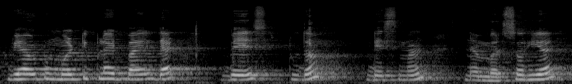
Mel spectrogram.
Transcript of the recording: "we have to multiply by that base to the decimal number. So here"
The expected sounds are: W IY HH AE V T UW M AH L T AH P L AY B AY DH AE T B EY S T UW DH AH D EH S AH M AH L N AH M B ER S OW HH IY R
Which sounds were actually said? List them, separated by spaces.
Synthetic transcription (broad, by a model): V IY HH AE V T UW M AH L T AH P L AY B AY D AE T B EY S T UW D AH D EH S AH M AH N N AH M B ER S OW HH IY R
